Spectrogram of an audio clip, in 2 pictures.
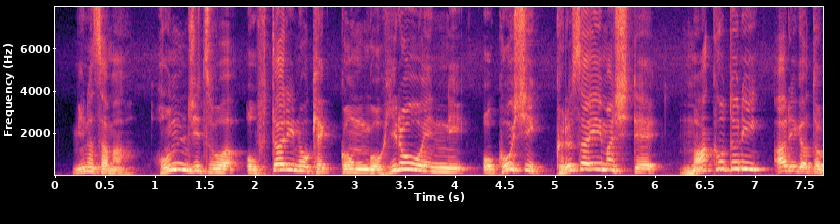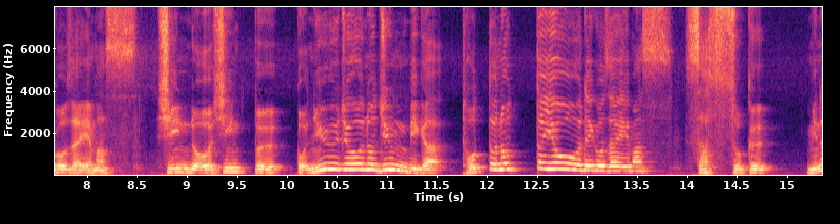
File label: wedding mc example standard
